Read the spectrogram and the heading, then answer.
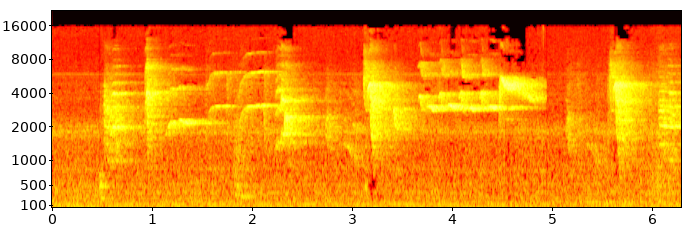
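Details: Variable oriole song of sweet, ringing whistles and sliding notes, several linked phrases with held pure tones, then a final sharp burst; faint constant background hiss.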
